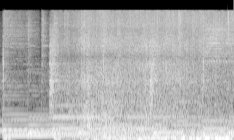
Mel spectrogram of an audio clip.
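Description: Background music with steady held tones. About half a second in, a steady hiss from a lit gas stove burner comes in beneath it.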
